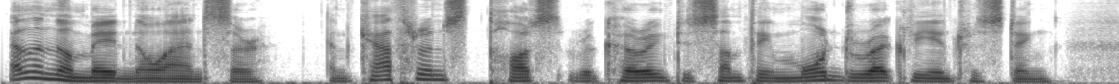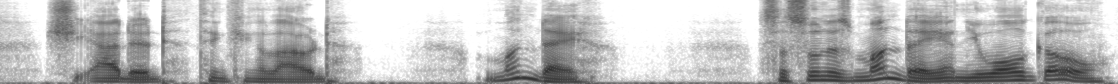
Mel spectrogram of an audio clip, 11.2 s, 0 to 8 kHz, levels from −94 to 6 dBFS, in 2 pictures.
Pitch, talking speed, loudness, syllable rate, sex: 120 Hz, 135 wpm, -19 LUFS, 5.3 syllables/s, male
